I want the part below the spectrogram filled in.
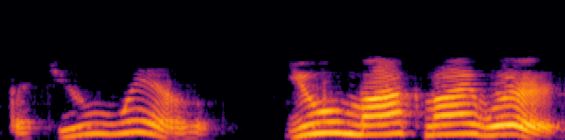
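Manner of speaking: slow, heavy, foreboding words; slow ominous warning. Acted. Neighbour warning the new wife that she will hear the ghosts. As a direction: warn her gravely, word by word.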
